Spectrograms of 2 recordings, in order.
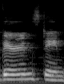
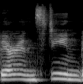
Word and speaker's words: Berenstain: A lot of people remember it as S-T-E-I-N, and it's actually S-T-A-I-N. And I remember pronouncing it myself, Berenstain Bears. But no matter how weird the English language gets, A-I is never pronounced E.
